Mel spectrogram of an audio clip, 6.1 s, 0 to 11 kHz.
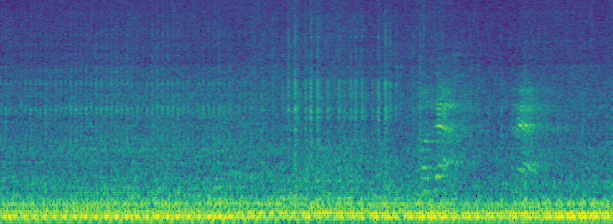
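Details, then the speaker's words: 1967 Morgan Plus 4 Drop Head Coupe, not run in years, just started cold: steady low drone, slightly uneven and a little rough, high idle around 1,200 rpm falling to 900–800 and rocking a little as it settles; oil pressure gauge stuck. "like 900 800 rocks a little bit"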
